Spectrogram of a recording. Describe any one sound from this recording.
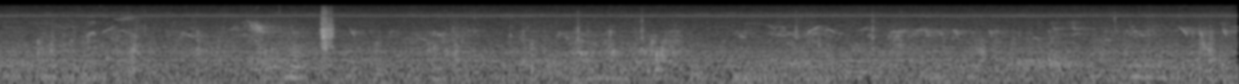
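A rhinoceros munches wet plants in shallow water.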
